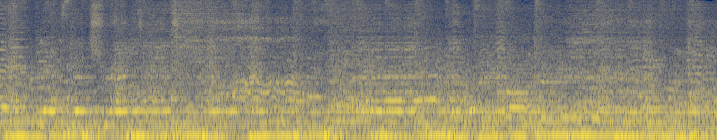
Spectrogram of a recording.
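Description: A live New Orleans-style brass band with trombones and saxophone plays a Mardi Gras carnival song, with several voices singing over the horns and a pulsing bass line.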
